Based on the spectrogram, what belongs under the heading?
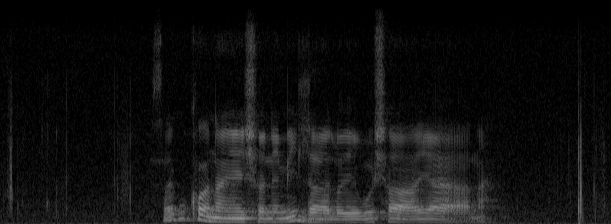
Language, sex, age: Swati, male, 26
